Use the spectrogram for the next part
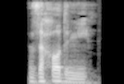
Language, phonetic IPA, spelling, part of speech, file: Polish, [zaˈxɔdʲɲi], zachodni, adjective, Pl-zachodni.ogg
